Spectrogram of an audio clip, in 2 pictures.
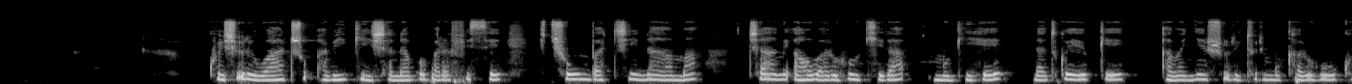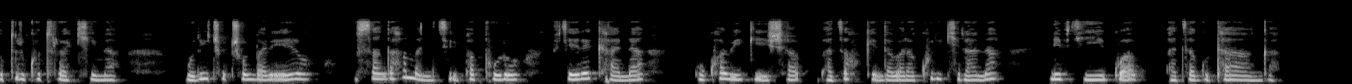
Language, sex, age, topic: Rundi, female, 25-35, education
